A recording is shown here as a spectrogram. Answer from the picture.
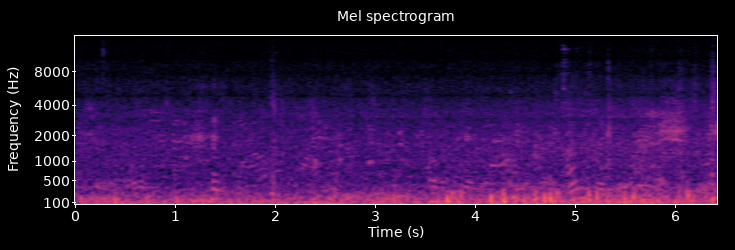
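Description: Faint hoofbeats of a show-jumping horse cantering on a sand arena, with irregular low thuds over a steady low rumble and faint distant voices.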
